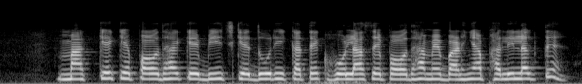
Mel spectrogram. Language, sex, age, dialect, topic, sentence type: Maithili, female, 18-24, Eastern / Thethi, agriculture, question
